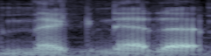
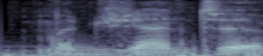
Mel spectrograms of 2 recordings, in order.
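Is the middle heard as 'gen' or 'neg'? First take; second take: neg; gen. First: The n sound comes before the g sound. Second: The g sound comes before the n sound. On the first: The speaker calls it wrong. "It's not Magneta" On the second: The speaker calls it right. "Magenta is how you really pronounce it"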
